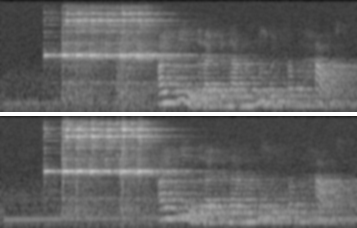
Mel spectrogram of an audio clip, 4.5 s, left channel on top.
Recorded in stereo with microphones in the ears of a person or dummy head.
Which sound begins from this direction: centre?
Cutlery clinking, at 0.5 s.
